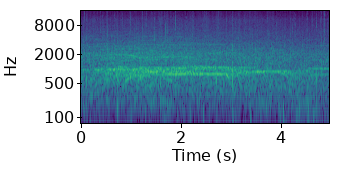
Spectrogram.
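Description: A crowd breaks into sustained applause, many hands clapping in a dense, steady roar that holds at full volume for several seconds, with a faint whistle or cheer riding over it.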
